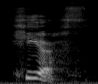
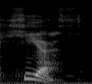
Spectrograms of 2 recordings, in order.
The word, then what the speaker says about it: hearth: I say it like earth with a H in front of hearth.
